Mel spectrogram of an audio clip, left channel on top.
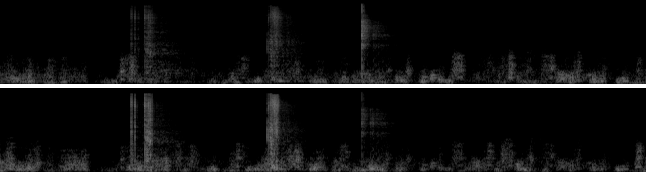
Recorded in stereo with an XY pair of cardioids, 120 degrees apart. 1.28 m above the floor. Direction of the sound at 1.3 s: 50° right.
